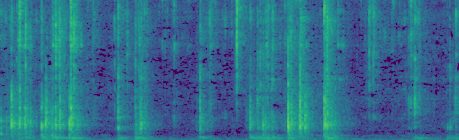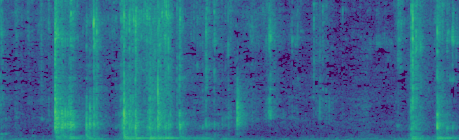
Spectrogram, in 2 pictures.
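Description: Handfuls of cardboard jigsaw puzzle pieces are scooped up, rubbed between the palms and dropped back into a cardboard box lid. The clip is a run of dry, bright rattling and clicking bursts with soft rustling between them, each clatter dying away almost at once.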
